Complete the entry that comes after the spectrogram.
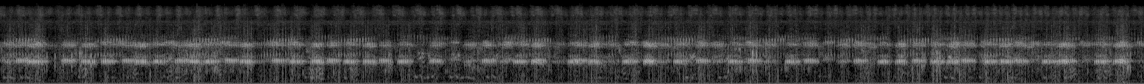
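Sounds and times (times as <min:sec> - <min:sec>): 
frogs calling in a pulsing chorus in a night marsh: 0:00.0 - 0:11.4.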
